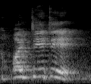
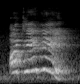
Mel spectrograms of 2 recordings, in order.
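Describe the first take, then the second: First: It is said calmly, with little energy. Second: It is said excitedly, with more energy.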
